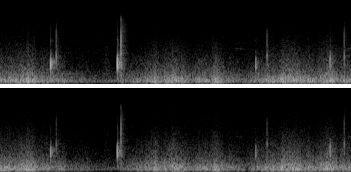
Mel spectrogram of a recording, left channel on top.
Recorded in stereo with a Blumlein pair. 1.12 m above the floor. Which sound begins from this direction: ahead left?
Footsteps, at 0.5 s.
